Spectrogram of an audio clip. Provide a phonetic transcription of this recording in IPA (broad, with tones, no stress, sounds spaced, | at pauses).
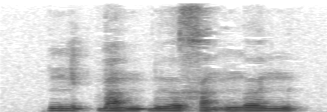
ɲ ə˨˩ t̚ ɓ a˨˩ m ɓ ɨ˨˩ ə̯ x a̰˧˨ n ŋ ə˧ n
